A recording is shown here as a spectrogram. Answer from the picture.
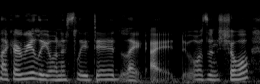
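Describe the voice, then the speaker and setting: With an Australian accent, a woman talks at a moderate pace in a bright, sharp tone. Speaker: multimedia artist and music producer. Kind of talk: interview.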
